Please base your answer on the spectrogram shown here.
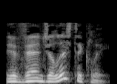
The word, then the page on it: evangelistically: British English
